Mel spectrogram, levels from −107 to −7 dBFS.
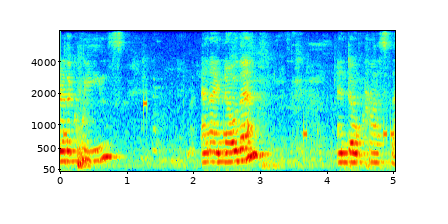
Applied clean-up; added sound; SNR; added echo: none; Stream; 19 dB; none.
